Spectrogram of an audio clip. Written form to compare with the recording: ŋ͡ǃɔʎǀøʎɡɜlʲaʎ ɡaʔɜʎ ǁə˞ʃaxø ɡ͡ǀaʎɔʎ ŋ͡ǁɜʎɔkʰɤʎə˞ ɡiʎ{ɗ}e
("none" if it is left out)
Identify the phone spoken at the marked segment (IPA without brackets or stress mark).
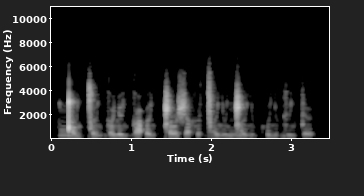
t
